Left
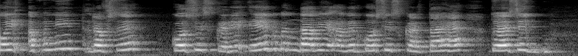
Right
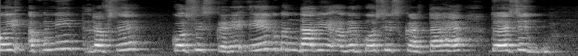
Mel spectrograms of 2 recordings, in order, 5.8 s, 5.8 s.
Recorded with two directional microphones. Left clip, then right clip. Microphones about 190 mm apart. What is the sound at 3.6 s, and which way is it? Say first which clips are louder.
A woman's voice: right 2 dB; 15° left (ahead or behind).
